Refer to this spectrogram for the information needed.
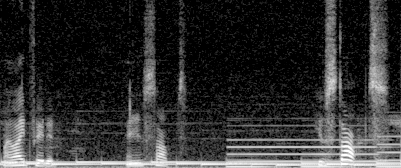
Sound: none

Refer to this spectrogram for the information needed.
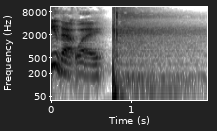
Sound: bfb_snap_sound_effect.mp3

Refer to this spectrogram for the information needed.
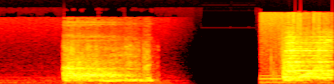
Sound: Leo the Lion roaring

